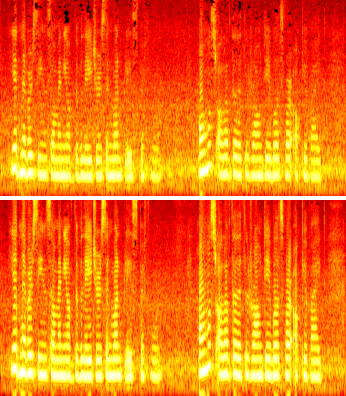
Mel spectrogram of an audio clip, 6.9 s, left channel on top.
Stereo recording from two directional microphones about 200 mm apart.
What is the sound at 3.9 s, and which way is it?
A woman's voice, 60° right (ahead or behind).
